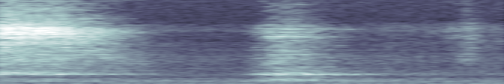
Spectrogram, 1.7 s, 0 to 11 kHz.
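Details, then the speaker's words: Stethoscope auscultation of a 32-year-old man's chest during a nursing respiratory assessment while he breathes in and out with each stethoscope move; breath sounds clear, no rhonchi, crackles or wheezes: normal breath sounds. "His breath sounds are clear. I don't hear any bronchi, crackles, or wheezes."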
